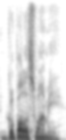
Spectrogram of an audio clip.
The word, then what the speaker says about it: Gopalaswami: We're thrilled to have on our podcast today, Bharath, I'm going to try and say it right, Gopalaswami. Did I say it right? Gopalaswami.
